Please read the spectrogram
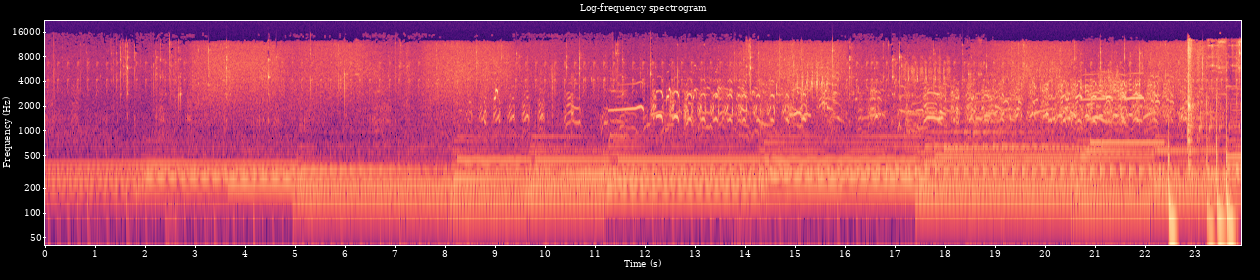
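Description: A lofi track opening with soft, sustained keyboard chords that change every few seconds. From about nine seconds in, a chorus of bird calls, goose- or duck-like, joins the chords and grows busier toward the end.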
